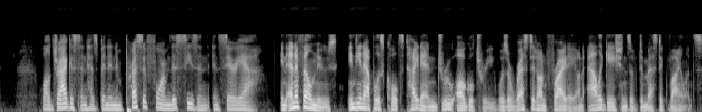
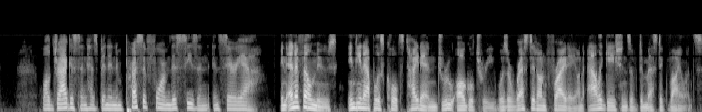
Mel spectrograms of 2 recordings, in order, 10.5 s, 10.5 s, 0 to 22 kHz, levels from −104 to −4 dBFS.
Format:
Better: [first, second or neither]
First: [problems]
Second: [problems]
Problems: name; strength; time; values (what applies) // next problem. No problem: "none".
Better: first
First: garbled, watery; slightly; nothing above 6 kHz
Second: garbled, watery; badly; nothing above 6 kHz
